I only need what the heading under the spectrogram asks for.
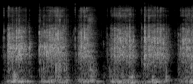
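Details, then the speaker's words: Arrma Mojave Grom RC car after the stripped diff was replaced with a spare: motor whirs up in short even bursts about three a second, smooth, no clicking or grinding; drivetrain operating normally. "so we got back other seems to be operating right"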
